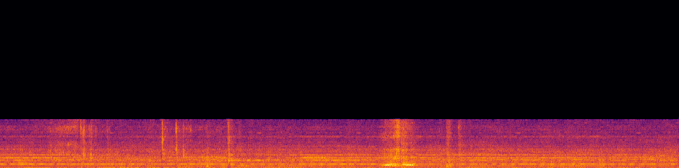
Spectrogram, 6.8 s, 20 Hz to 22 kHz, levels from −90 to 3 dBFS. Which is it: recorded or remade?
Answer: remade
